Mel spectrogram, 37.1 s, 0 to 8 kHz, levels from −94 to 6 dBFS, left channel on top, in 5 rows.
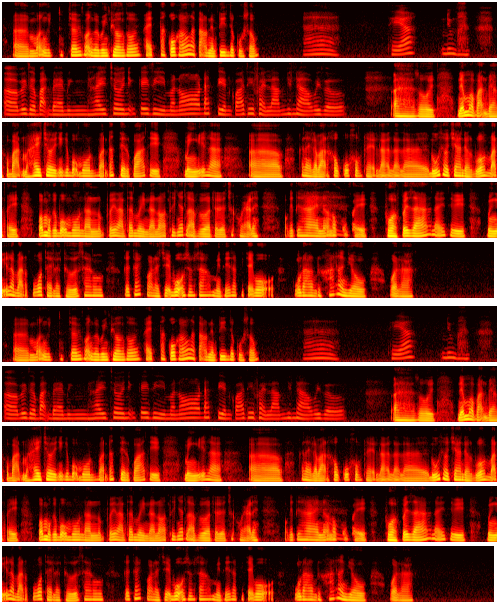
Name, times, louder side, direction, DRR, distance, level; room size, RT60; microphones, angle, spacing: voice 1, 0.2-0.8 1.0-3.9 13.3-18.3 18.6-27.7 28.0-29.2 29.6-31.2 31.5-33.7 34.1-35.9, left 2 dB, 30° left, 0.6 m, -29 dB
voice 2, 4.5-5.1 5.8-6.2 6.6-12.6 12.9-13.1 26.8-27.5, left 2 dB, 55° left, 3.7 m, -46 dB
head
